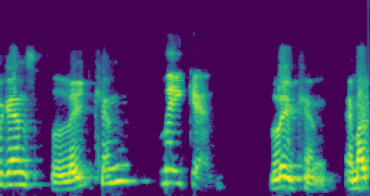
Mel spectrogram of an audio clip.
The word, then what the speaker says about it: Lakin: better yeah that's great and your name against laken laken lincoln am i pronouncing it right laken yes you are good and so um i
